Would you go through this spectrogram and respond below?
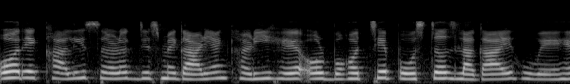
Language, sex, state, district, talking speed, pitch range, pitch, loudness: Hindi, female, Chhattisgarh, Bastar, 155 wpm, 255-280 Hz, 265 Hz, -24 LUFS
